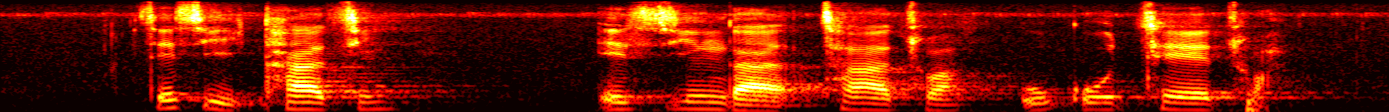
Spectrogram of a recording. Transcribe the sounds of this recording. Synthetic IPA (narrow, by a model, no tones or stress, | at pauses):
sesikʰatʰi | esiŋɡʱatʰatʰwauk̬utʰɛːtʰwa̰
